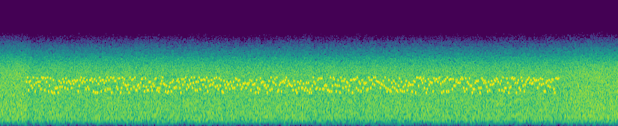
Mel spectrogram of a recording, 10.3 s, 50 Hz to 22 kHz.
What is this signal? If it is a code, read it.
Multi-tone FSK (Olivia or MFSK type), about 1000 Hz wide, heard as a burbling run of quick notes, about 62.5 baud, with radio static.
